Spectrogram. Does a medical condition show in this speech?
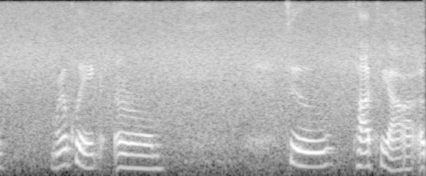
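Yes: cerebral palsy, spastic; now talking and breathing.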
